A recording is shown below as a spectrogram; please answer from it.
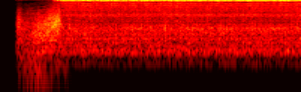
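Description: Television-static hiss sound effect in a logo intro, cutting in suddenly with a brief low rumble in the first half second, then a steady, loud hiss.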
